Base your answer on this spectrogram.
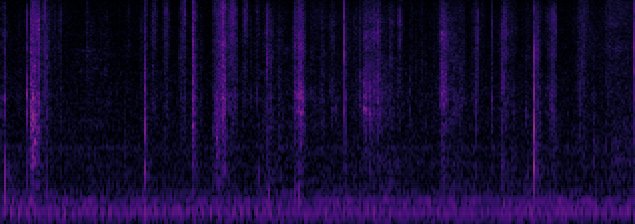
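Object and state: Flashlight barrel tapped and scratched with fingernails.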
